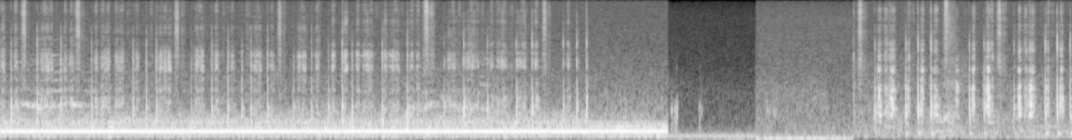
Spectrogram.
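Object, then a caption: Glass tablet screen with a stylus. A white stylus, held by fingers wearing a ring, writes notes on a glass iPad screen with quick, dense tapping and scratching over a steady low hum. Around the seven-second mark the sound drops to a quiet hush, then sharp, distinct taps and scratches on the glass resume toward the end.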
